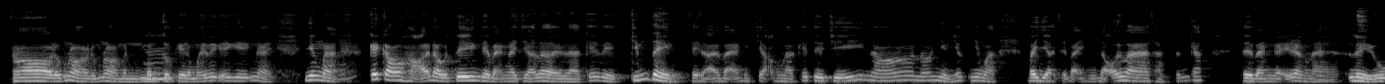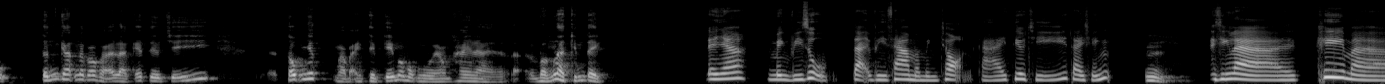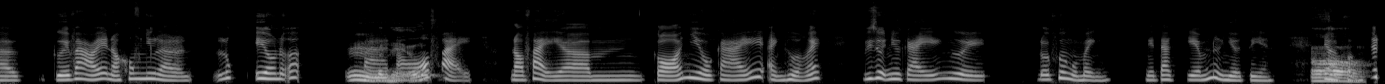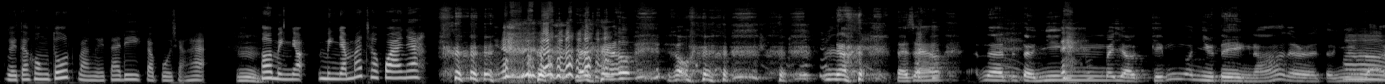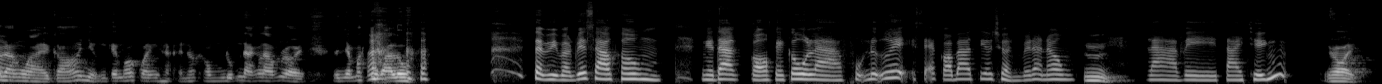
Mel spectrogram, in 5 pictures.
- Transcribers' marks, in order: distorted speech; other background noise; tapping; laugh; laughing while speaking: "Tại sao? Không. Nè"; laugh; laugh; chuckle; laugh
- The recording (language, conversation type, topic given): Vietnamese, podcast, Bạn chọn bạn đời dựa trên những tiêu chí nào?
